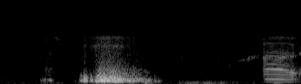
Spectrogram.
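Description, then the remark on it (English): A man breathes heavily over a phone line: a brief huff, then a long, loud, rough exhale, softer rustling breaths, and finally a short voiced sound. “He's either not listening or that's him breathing heavy over the phone.”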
